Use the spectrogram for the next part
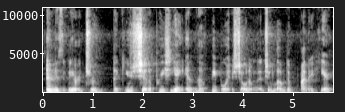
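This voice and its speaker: A woman vlogging in a personal, confessional way, emotional and tearful after crying, speaking haltingly and reflectively. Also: lowish voice, steady tone, creaky, a little mellow. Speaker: vlogger and mother. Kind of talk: personal, confessional vlog talk.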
